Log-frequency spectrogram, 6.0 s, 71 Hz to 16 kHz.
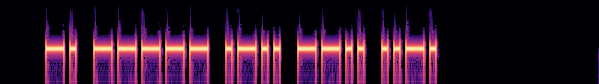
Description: Morse code, heard as a keyed tone, about 20 wpm, 700 Hz. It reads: N0LZF
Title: Speed Racing - USA 1x3 Call Signs 17wpm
